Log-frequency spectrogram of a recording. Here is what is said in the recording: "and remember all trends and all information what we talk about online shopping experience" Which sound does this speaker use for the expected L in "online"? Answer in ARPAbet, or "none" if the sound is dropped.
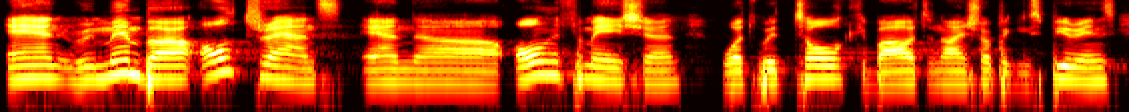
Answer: none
